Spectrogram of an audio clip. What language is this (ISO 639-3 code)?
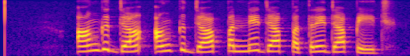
pan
